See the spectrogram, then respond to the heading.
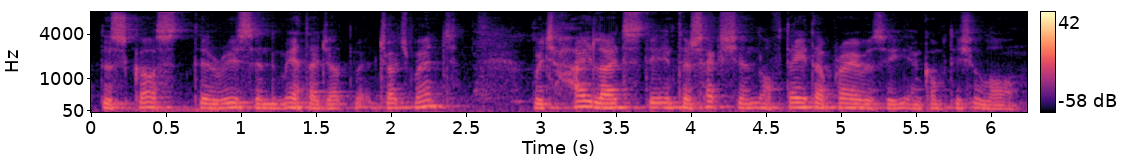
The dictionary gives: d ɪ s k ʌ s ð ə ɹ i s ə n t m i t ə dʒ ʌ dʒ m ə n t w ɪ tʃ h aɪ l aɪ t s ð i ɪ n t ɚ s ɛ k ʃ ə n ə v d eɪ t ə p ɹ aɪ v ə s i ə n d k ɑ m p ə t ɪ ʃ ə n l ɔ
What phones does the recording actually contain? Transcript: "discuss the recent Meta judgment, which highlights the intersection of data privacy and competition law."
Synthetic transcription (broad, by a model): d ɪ s k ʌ s ð ə ɹ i s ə n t m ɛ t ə dʒ ʌ dʒ m ə n t w ɪ tʃ h aɪ l aɪ t s ð i ɪ n t ɚ s ɛ k ʃ ə n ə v d eɪ t ə p ɹ aɪ v ə s i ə n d k ɑ m p ə t ɪ ʃ ə n l ɔ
